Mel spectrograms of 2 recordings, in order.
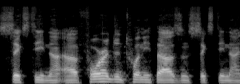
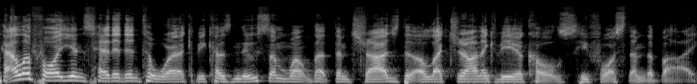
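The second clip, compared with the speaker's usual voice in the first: put-on nerdy dork voice, much higher; 5 semitones higher than usual. Reading a line of text aloud in a put-on nerdy dork accent. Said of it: "when you do that accent".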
